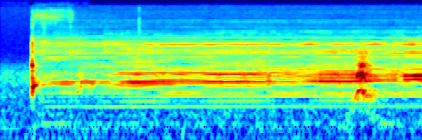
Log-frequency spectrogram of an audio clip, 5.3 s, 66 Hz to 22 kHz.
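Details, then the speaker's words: 1988 Ford Sapphire RS Cosworth ABS pump motor bench-tested on 12 V with the correct polarity and brake fluid in the reservoir. A steady high electric whine with an even buzz and no stutter or labouring; it runs normally. "sounds all right I am going to put just a smidge more brake fluid in just to make sure it's pumping it around"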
